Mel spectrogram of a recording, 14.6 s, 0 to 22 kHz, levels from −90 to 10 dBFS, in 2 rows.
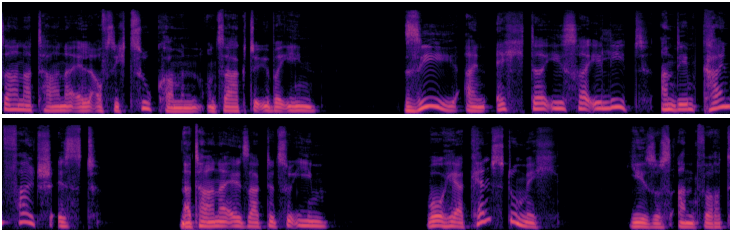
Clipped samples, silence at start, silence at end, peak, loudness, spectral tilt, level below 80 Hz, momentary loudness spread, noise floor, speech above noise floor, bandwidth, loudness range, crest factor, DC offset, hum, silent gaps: under 0.1%; 0 s; 0.1 s; -18 dBFS; -34 LUFS; -5.5 dB/octave; -76 dBFS; 7 LU; under -90 dBFS; over 56 dB; 16.5 kHz; 2 LU; 16 dB; under 0.1%; none; 3.86-3.93 s, 8.42-9.02 s, 10.96-11.51 s, 12.99-13.50 s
